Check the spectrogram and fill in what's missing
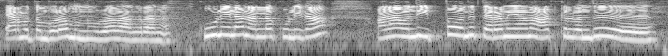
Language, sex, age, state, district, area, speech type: Tamil, female, 45-60, Tamil Nadu, Sivaganga, rural, spontaneous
